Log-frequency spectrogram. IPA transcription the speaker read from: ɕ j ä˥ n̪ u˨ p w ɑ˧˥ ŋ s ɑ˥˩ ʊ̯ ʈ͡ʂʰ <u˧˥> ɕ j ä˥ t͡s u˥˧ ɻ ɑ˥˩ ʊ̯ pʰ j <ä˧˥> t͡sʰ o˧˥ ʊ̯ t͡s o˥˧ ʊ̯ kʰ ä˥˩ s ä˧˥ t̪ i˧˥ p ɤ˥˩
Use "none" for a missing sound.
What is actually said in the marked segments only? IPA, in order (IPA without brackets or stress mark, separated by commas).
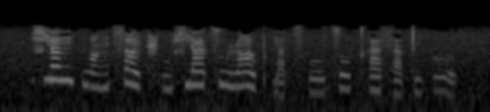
u˧˥, ä˩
